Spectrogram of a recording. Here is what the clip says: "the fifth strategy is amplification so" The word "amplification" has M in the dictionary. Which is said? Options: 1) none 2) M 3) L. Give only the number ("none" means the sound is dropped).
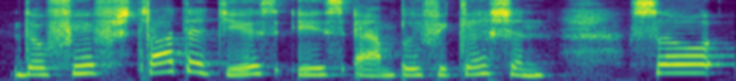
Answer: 2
